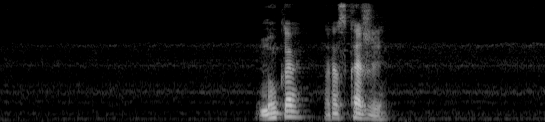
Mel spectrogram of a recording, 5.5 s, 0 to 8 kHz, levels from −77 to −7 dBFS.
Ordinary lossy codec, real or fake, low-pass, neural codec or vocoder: none; fake; 7.2 kHz; codec, 16 kHz in and 24 kHz out, 1.1 kbps, FireRedTTS-2 codec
